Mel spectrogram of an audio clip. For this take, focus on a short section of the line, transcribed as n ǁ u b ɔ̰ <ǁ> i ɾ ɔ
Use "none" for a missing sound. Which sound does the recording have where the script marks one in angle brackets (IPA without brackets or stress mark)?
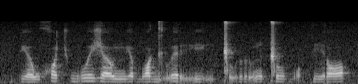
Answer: k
